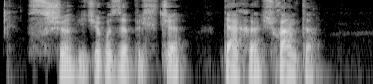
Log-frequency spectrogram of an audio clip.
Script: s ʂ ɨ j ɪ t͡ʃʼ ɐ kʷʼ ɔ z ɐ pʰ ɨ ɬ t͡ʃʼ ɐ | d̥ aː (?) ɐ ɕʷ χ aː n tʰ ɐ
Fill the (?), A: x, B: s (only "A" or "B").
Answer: A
